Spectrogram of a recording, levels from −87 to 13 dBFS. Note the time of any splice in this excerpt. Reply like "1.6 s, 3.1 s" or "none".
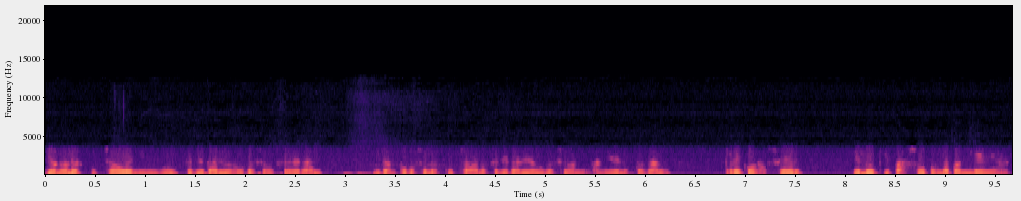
none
